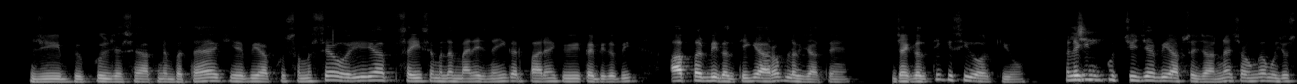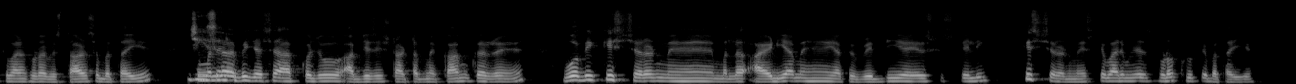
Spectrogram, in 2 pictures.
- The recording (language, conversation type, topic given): Hindi, advice, स्टार्टअप में मजबूत टीम कैसे बनाऊँ और कर्मचारियों को लंबे समय तक कैसे बनाए रखूँ?
- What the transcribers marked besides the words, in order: tapping; in English: "मैनेज"; in English: "स्टार्टअप"; in English: "आइडिया"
